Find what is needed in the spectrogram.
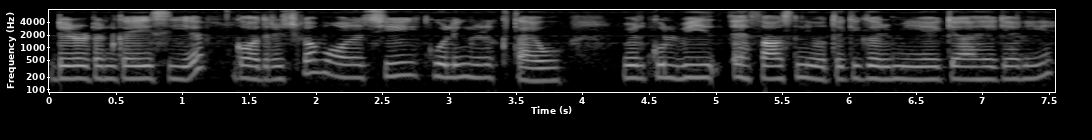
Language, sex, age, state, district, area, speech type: Urdu, female, 18-30, Delhi, Central Delhi, urban, spontaneous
